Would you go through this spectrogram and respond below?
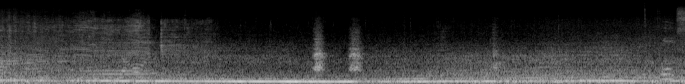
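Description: A Ford Fiesta ST180 drones steadily on a track day, its engine note rising and dipping as the wheels spin, with a couple of brief sharp noises cutting through and some speech underneath.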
